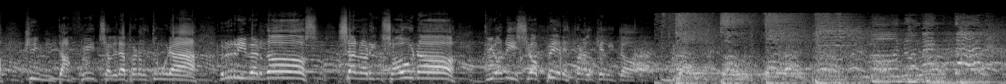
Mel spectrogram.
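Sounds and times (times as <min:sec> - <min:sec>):
speech: 0:00.0 - 0:07.7
stadium crowd shouting in celebration after a goal: 0:00.0 - 0:10.0.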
